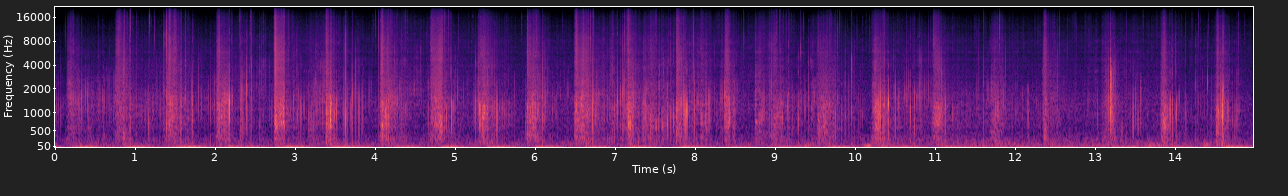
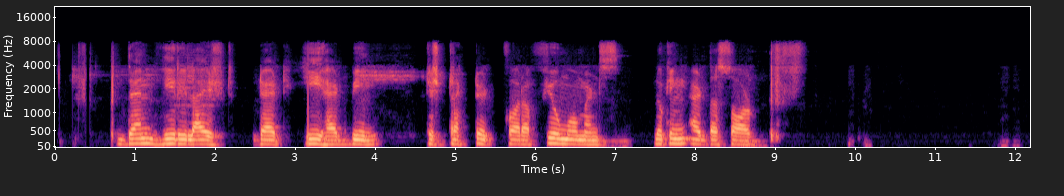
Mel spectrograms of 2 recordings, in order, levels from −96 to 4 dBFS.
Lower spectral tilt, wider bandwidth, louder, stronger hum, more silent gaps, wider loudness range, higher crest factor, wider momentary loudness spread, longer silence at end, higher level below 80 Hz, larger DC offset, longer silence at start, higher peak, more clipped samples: second, -2.5 dB/octave vs -6.5 dB/octave; first, over 20 kHz vs 8 kHz; second, -36 LUFS vs -16 LUFS; neither; neither; about the same, 5 LU vs 6 LU; first, 30 dB vs 16 dB; second, 12 LU vs 16 LU; second, 0 s vs 2.9 s; about the same, -48 dBFS vs -52 dBFS; neither; second, 0 s vs 0.35 s; second, -6 dBFS vs 0 dBFS; neither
